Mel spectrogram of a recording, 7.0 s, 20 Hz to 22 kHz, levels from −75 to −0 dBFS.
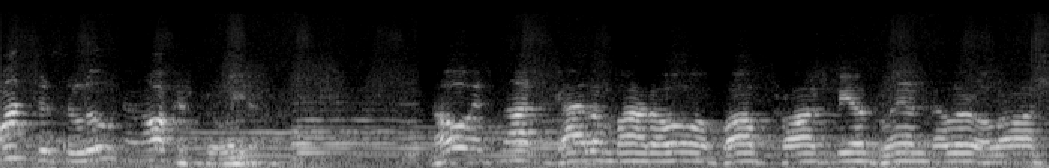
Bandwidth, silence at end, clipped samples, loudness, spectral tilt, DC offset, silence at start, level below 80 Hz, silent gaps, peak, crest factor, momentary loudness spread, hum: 16.5 kHz; 0 s; under 0.1%; -19 LUFS; -8 dB/octave; under 0.1%; 0 s; -44 dBFS; none; -2 dBFS; 18 dB; 7 LU; none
